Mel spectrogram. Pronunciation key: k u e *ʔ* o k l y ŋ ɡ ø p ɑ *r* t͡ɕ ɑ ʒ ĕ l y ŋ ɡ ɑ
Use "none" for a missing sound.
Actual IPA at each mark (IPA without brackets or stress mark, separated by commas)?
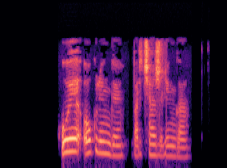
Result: ʔ, r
